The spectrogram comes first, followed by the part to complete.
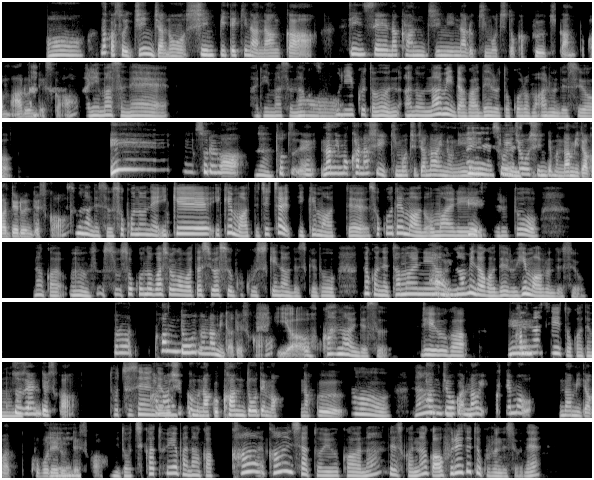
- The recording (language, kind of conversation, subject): Japanese, podcast, 散歩中に見つけてうれしいものは、どんなものが多いですか？
- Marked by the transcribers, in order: other noise; unintelligible speech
